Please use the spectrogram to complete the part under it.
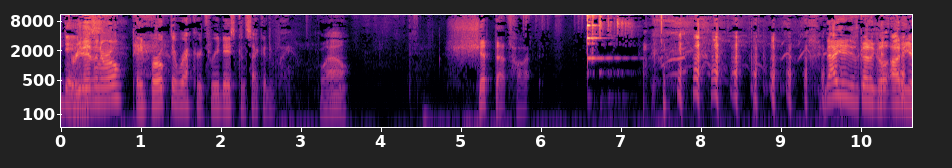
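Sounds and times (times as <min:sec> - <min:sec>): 
speech: 0:00.0 - 0:03.6, 0:04.9 - 0:05.9, 0:07.4 - 0:10.6
coins dropped into a glass: 0:06.6 - 0:07.5.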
